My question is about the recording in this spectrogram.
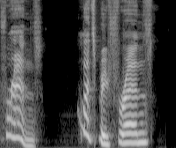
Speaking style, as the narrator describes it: Morgana shouted

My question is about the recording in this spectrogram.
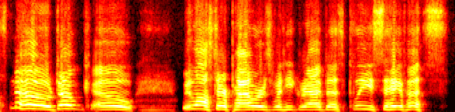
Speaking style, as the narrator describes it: she yells

